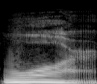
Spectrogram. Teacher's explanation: 注意你的嘴唇会慢慢的分开，导致一个滑动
